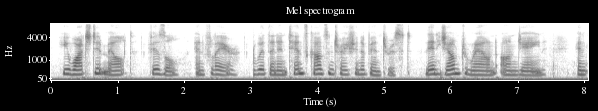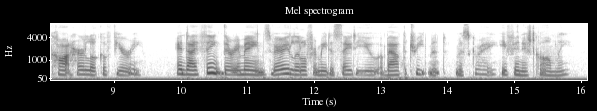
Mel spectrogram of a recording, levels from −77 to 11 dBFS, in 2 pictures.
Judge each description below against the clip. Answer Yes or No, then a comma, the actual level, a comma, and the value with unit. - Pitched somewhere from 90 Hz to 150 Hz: No, high, 195 Hz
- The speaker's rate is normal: Yes, average, 170 wpm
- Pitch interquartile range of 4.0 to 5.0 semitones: No, average, 3.0 semitones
